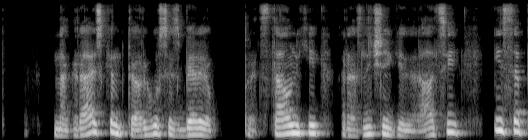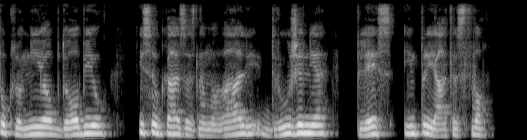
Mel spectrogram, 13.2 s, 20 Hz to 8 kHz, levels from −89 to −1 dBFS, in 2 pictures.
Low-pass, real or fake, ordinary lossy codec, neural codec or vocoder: 7.2 kHz; real; none; none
